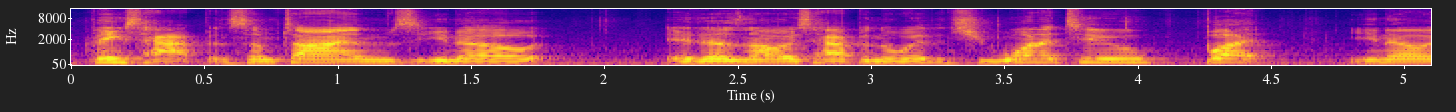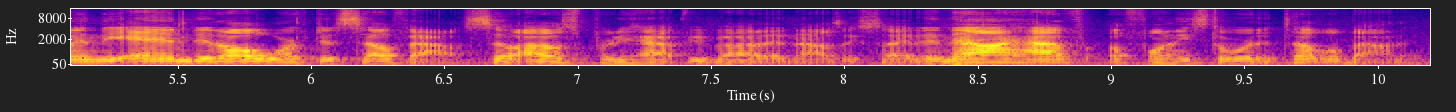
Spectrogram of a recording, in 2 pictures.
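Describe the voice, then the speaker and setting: A young adult man telling a personal story casually to his viewers, acting out quotes, pausing for effect and often checking that listeners follow. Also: on the high side, lively intonation, pushed and bright. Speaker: YouTube storyteller.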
